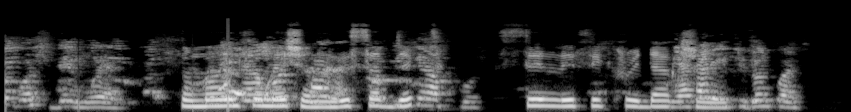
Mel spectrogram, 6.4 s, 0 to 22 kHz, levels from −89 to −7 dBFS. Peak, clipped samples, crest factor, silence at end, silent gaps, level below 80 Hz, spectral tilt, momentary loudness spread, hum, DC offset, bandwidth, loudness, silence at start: -6 dBFS; under 0.1%; 18 dB; 0.4 s; none; -68 dBFS; -5 dB/octave; 15 LU; none; under 0.1%; 9 kHz; -24 LUFS; 0.05 s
